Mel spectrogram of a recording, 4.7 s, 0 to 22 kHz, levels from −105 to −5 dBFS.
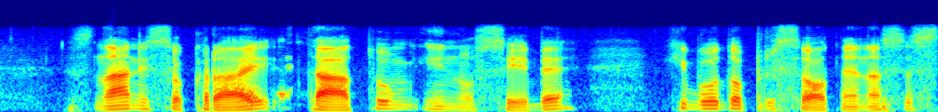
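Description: Speech clip with an echo leak from 1.23 to 1.49 s: a delayed copy of the voice, trailing by about 370 ms and only a few decibels quieter, comes back briefly, likely because the far end's echo canceller let loudspeaker pickup through its microphone. The band limit near 8 kHz points to the Opus call codec.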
